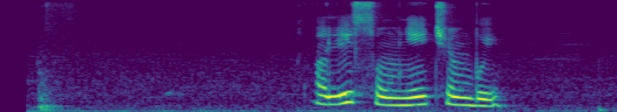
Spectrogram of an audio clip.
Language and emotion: Russian, neutral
